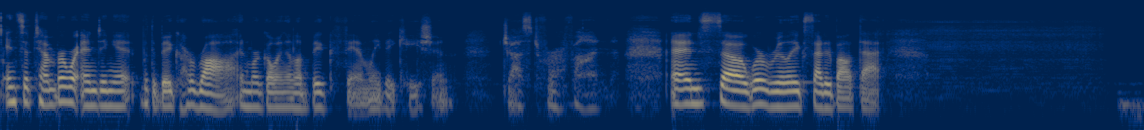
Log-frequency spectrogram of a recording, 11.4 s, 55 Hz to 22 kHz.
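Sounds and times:
speech: 0:00.1 - 0:09.1
door creaking open in the wind: 0:09.3 - 0:11.4.

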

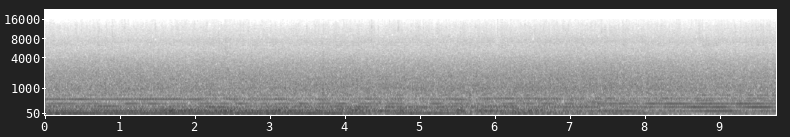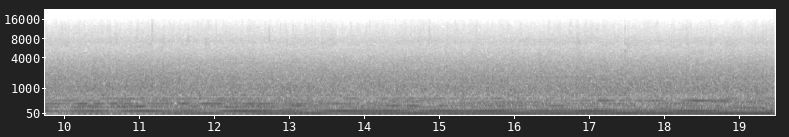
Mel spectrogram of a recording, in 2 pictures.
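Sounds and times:
constant low rumble: 0:00.0 - 0:08.3
gentle music of soft sustained low tones and slow drifting chords: 0:00.0 - 0:19.4
steady hiss: 0:00.0 - 0:19.4.

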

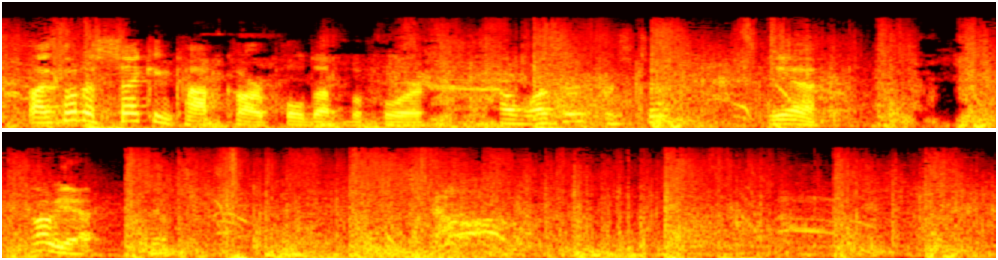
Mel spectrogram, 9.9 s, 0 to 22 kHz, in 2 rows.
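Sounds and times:
speech: 0:00.1 - 0:06.0
rapid gunfire in a video game: 0:02.1 - 0:09.9.

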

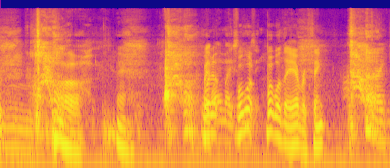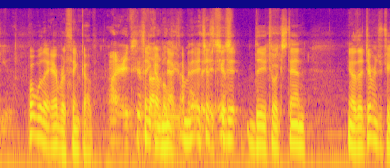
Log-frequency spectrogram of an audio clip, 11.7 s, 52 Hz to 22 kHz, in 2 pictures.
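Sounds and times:
person sneezing: 0:00.2 - 0:01.4, 0:05.2 - 0:05.8
speech: 0:00.8 - 0:11.6.

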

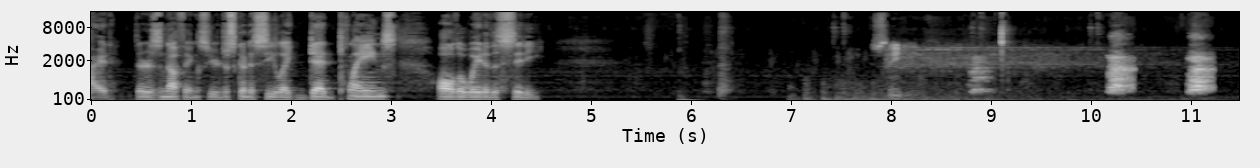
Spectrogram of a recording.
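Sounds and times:
speech: 0:00.1 - 0:04.6, 0:07.9 - 0:08.2
dog barking: 0:08.8 - 0:09.1, 0:10.2 - 0:11.3.

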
